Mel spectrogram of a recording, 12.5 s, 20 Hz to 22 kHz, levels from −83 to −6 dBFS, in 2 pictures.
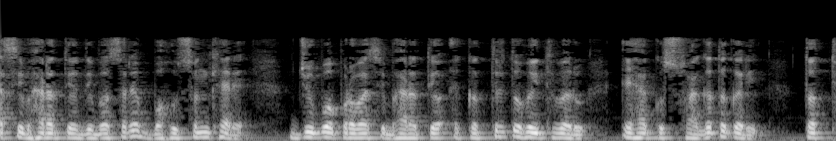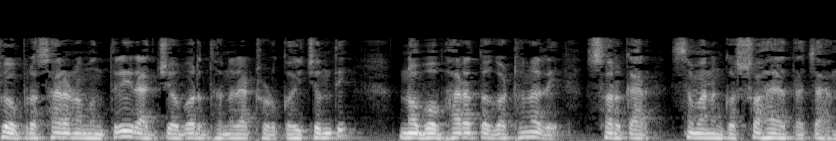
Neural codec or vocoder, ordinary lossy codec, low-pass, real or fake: none; none; 7.2 kHz; real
